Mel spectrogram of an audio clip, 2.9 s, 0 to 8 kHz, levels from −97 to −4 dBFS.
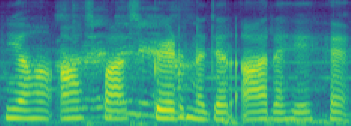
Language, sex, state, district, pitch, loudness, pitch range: Hindi, female, Rajasthan, Jaipur, 190 Hz, -15 LUFS, 175-200 Hz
